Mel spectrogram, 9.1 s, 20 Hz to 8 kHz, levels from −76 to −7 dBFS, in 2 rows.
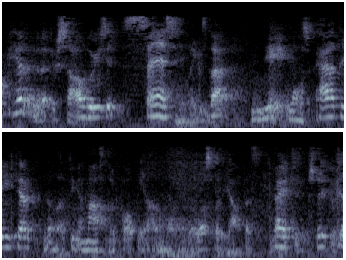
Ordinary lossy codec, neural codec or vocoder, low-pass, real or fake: MP3, 24 kbps; codec, 16 kHz, 2 kbps, X-Codec, HuBERT features, trained on LibriSpeech; 7.2 kHz; fake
